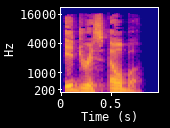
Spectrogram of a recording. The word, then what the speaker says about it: Idris Elba: Now, I also see that you've marked here in our show notes that it's not the ego, but the id. It's Idris Elba.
